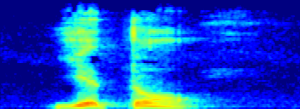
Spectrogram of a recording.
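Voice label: tlacochahuaya, Zapotec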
